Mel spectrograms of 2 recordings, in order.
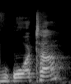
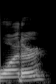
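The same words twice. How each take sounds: First: It is said in a native Kenyan accent. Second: It is said in an adopted foreign accent. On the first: The speaker keeps their original way of speaking. "instead of water" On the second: The speaker has adapted so locals understand. "you adapt and start saying water"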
